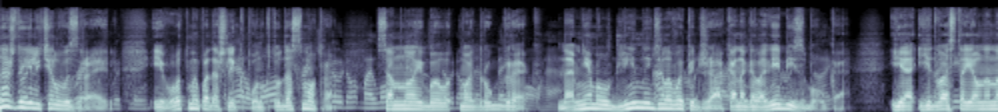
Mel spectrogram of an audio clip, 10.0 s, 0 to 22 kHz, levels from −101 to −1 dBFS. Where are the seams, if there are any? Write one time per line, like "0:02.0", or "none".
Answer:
none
